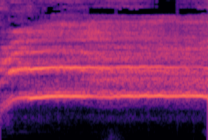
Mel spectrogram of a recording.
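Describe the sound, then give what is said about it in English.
A person vocally imitates a screeching whistle: one loud, shrill, steady tone held for about two seconds, then cut off abruptly, with no other talking. “I was in the bathroom taking a shave, and I heard a screeching, between a screech and a whistle.”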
